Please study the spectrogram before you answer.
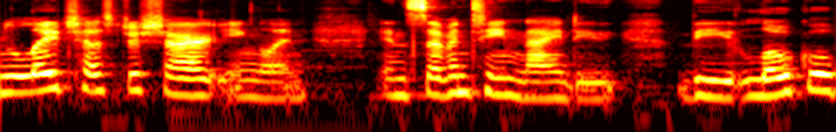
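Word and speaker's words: Leicestershire: uh Lake Chester Shire Lake Chester Shire England strength I swear to God there's 150,000 ways to mispronounce that and you missed every one of them you missed every one of them so in Lester Shire England in 1790 the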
